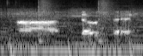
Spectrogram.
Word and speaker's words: doce: Well, Joey, what is the correct way to say 12? I think there's actually 2 different ways to say all the numbers between 11 and 19. But the one I remember is doce.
